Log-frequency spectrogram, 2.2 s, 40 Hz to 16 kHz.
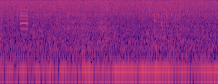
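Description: Steady low hum of a boat's motor as the boat trolls along at about 3 mph, with a faint rush of wind and water over it.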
